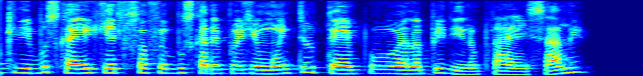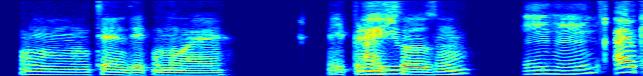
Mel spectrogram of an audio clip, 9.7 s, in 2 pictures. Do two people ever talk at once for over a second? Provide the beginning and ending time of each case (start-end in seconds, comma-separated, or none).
none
